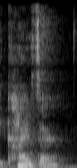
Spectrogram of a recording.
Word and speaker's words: Caesar: Or if you are going to say it in Latin, it'd be Kaiser. Because the way things are pronounced properly, Julius Caesar would have been Julius Kaiser, because they don't pronounce their J's. It's an I sound.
